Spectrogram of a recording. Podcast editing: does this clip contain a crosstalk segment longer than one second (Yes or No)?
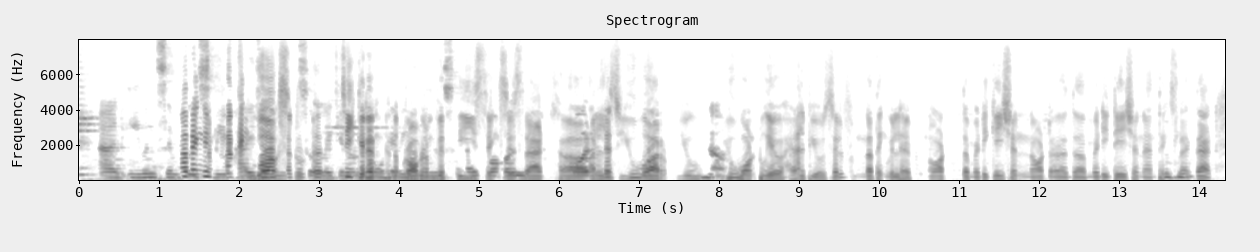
Yes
